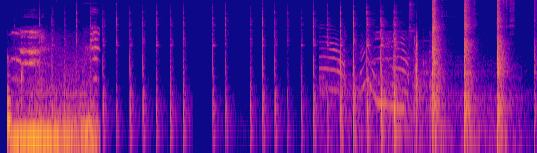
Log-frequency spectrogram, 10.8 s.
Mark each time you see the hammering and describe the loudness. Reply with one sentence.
The hammering can be heard from 0.8 to 10.7 s, getting louder.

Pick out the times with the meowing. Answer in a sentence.
You can hear the meowing from 0.1 to 2.0 s and from 6.3 to 8.9 s.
